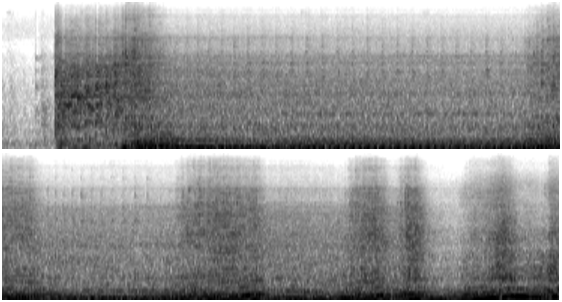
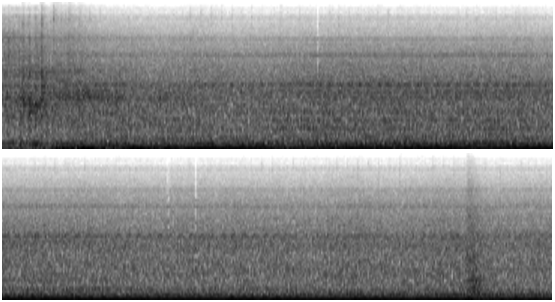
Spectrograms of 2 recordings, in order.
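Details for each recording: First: After fuel injector replacement and removal of a disintegrating catalytic converter, the engine runs open headers into a couple feet of pipe; it barks on start, throbs deep and loud at idle, and booms raw on blips. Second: Engine just after fuel injector replacement with OEM-spec injectors: cranked right up, idled high briefly then settled into a smooth, even, healthy idle; no fuel leaks.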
